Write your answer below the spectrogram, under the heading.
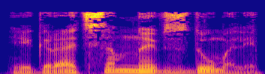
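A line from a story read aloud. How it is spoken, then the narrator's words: Hissing in face. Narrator (Russian): прошипел я ему в лицо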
